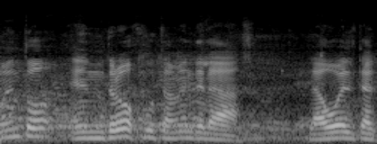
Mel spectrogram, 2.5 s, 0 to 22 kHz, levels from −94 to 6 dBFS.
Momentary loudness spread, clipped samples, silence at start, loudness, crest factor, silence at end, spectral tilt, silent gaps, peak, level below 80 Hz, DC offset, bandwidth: 9 LU; under 0.1%; 0 s; -32 LUFS; 16 dB; 0 s; -6 dB/octave; none; -16 dBFS; -68 dBFS; under 0.1%; 11.5 kHz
